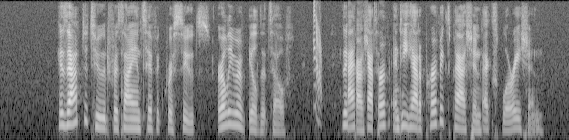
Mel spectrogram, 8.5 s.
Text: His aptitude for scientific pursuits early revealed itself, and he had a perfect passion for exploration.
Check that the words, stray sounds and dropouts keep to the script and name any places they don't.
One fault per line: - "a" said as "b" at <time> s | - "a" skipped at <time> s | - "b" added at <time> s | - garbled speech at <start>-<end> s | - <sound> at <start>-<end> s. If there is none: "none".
- dropout at 3.7-3.7 s
- chirp at 4.7-4.8 s
- garbled speech at 5.1-5.9 s
- "for" skipped at 7.2 s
